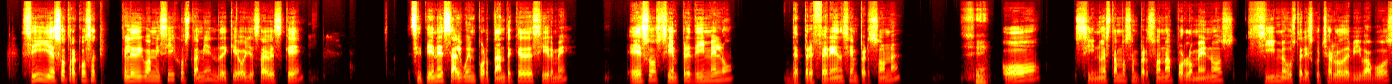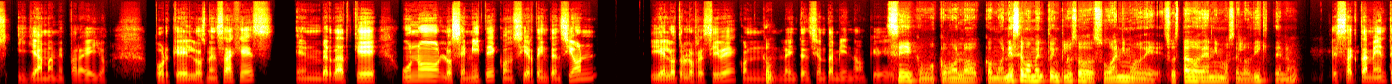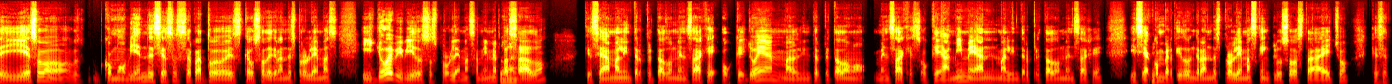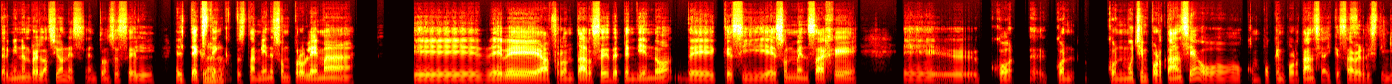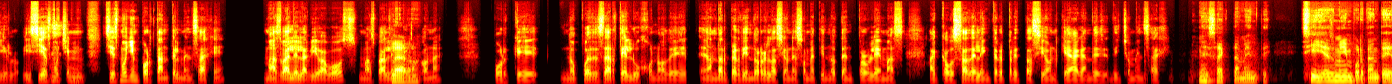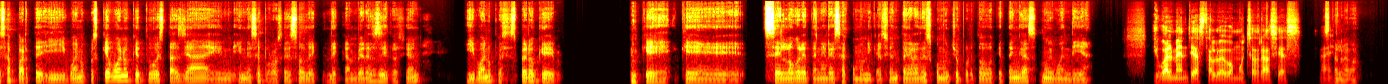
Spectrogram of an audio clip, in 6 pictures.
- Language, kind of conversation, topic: Spanish, podcast, ¿Qué haces cuando sientes que el celular te controla?
- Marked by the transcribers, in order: other background noise; other noise; tapping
